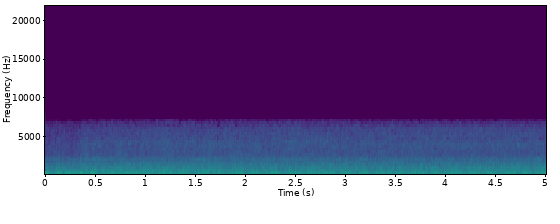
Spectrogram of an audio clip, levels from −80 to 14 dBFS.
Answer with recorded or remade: recorded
